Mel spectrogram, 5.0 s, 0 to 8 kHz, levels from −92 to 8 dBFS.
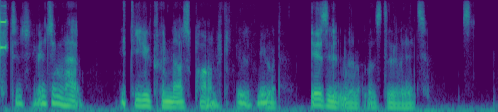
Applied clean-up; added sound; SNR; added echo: neural diffusion model UNIVERSE++.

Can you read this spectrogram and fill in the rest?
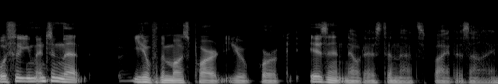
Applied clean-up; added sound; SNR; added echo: none; none; none; none.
